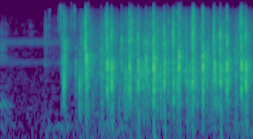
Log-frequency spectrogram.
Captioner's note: clapping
